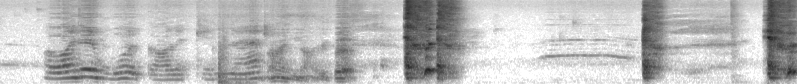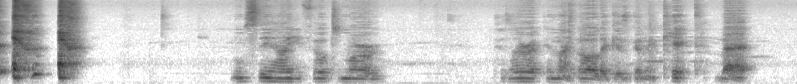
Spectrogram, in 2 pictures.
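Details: Two clusters of harsh, loud coughs, about six bursts in all, between stretches of a child's speech-like sounds; the children keep waking up at night with this horrible cough.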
